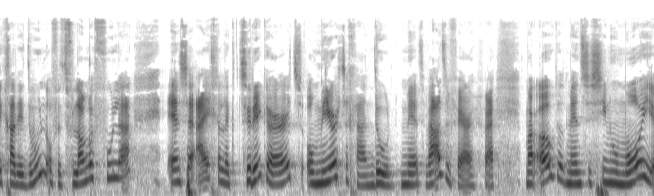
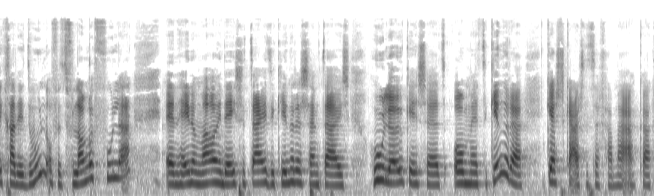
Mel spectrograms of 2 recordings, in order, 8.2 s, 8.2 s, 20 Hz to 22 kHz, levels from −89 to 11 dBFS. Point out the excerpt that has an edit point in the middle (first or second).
second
